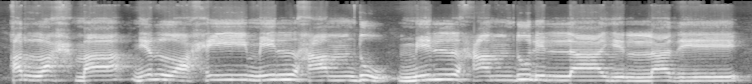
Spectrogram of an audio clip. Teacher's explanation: یہ جو لام ہے حمزہ کے بعد، حمزہ کو تو چھوڑ دیں گے، حمزہ کو نہیں پڑھیں گے. میم زیر لام مل، راہی مل حمدو، اس طریقے سے پڑھا جائے گا.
